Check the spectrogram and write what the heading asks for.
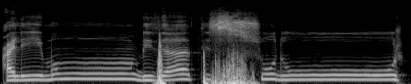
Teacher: چونکہ وقف تام سے پہلے آخری لفظ صدور تھا، اس کو ہم 2-2.5 حرفوں کے برابر بھی کھینچ کے پڑھ سکتے ہیں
